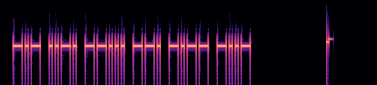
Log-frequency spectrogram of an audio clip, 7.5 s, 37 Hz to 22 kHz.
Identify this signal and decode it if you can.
Morse code, heard as a keyed tone, about 20 wpm, 700 Hz. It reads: KF7GYX
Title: USA Call Signs Repeated 3x 20wpm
